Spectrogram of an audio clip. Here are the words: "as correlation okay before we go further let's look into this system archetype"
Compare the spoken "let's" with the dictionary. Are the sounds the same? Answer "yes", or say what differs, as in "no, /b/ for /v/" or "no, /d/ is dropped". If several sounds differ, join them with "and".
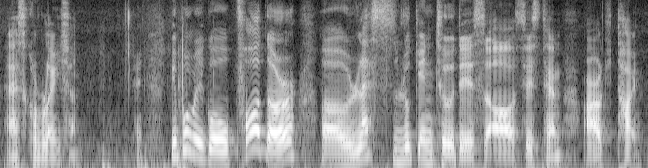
yes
